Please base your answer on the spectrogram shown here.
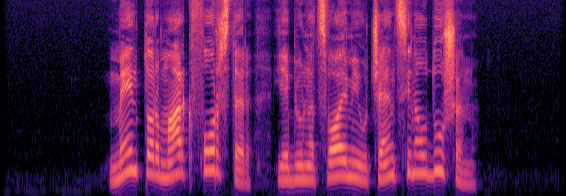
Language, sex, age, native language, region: Slovenian, male, 30-49, Slovenian, Central Slovenia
